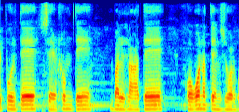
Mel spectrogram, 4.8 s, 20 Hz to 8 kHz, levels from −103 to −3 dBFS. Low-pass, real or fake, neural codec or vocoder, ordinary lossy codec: 7.2 kHz; real; none; AAC, 32 kbps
